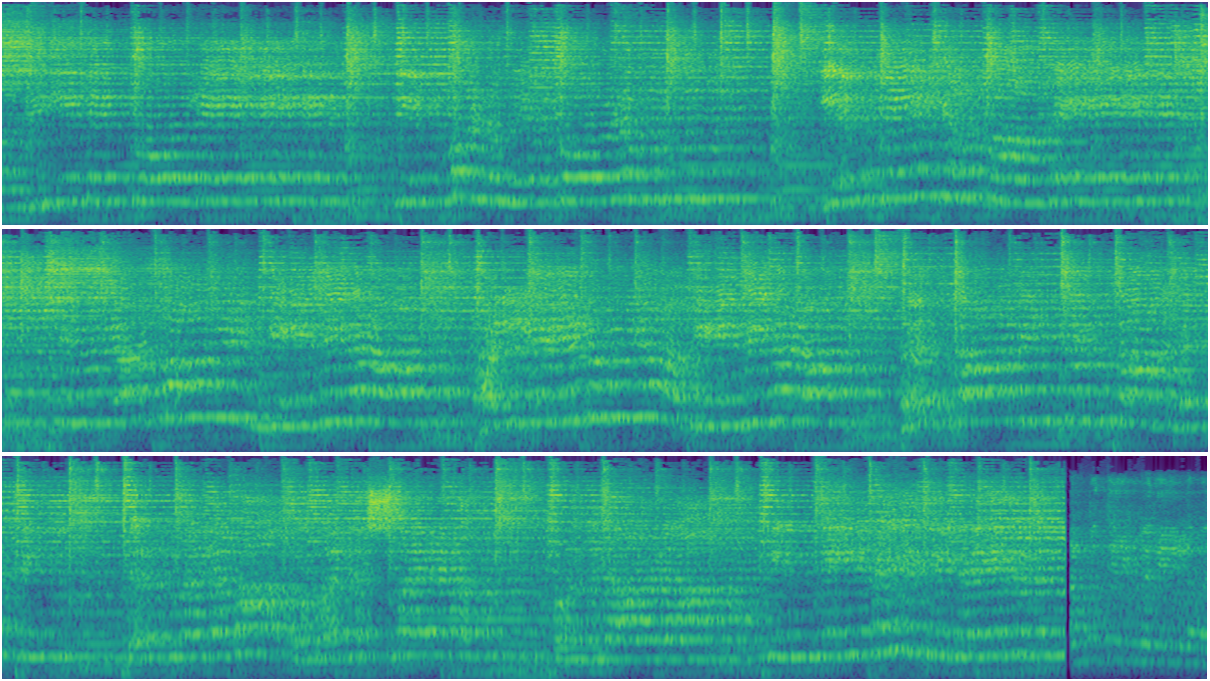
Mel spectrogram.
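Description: A choir singing a church hymn, its melody rising and falling steadily.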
